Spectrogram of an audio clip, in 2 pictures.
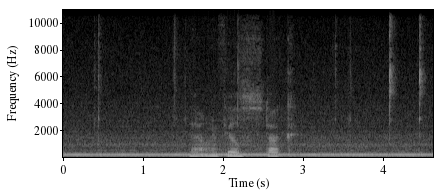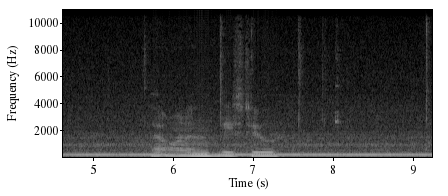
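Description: A soldering tip scrapes and taps lightly on metal joints.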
